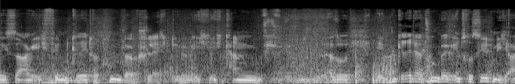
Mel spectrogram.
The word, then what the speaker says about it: Thunberg: ich glaube Greta Thunberg oder Thunberg, wie sie richtig ausgesprochen wird, die ist ja im Moment gerade so, wie sie sagen, das ist ja gerade so ein Hype.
